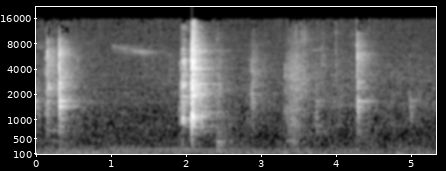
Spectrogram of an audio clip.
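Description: A few brief clicks and rustles from handling wires and tools during soldering work, the loudest about two seconds in, over a faint low hum that stops about a second and a half in.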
